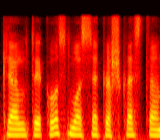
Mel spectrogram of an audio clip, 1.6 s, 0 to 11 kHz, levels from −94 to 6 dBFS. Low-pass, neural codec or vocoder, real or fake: 7.2 kHz; codec, 16 kHz, 0.5 kbps, FreqCodec, larger model; fake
